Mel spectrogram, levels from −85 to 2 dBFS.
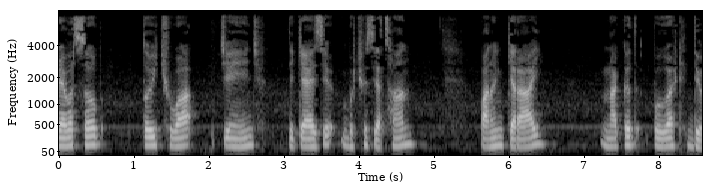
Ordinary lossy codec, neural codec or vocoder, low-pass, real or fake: MP3, 32 kbps; none; 7.2 kHz; real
